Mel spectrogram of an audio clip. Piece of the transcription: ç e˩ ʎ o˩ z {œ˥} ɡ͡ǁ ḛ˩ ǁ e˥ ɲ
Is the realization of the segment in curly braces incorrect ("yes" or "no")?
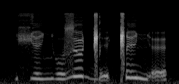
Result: no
